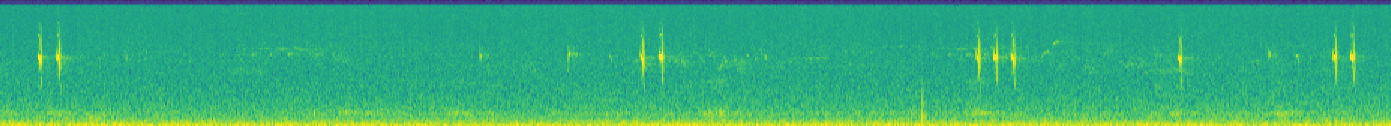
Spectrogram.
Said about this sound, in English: And there are some wild crossbills here, including this one up in the top of the tree.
